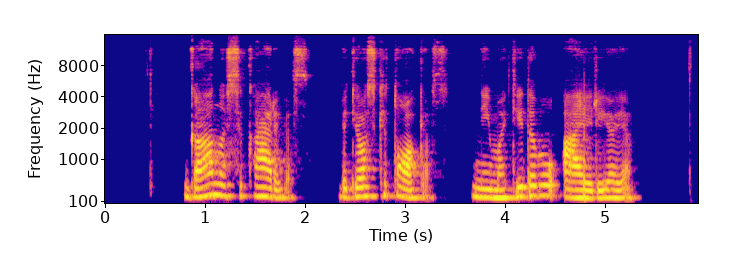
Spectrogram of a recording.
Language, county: Lithuanian, Vilnius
